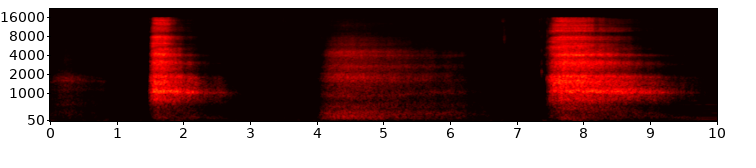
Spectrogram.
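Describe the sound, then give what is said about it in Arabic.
Three deep breaths, each a long, airy rush of air separated by quiet gaps, the last one drawn out as a final exhale; no talking. “ناخد 3 مرات نفس عميق محلنا على وترتنا الخاصة، وآخر زفير منريح من التم.”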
